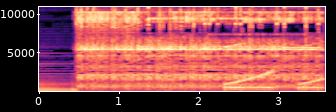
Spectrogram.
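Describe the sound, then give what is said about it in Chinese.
Alarm clock ringing with a loud, bright, continuous metallic jangle that starts abruptly and keeps going. A couple of brief rising tones appear toward the end. “关上了闹钟”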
